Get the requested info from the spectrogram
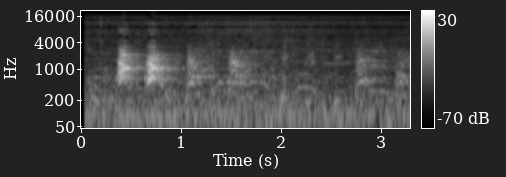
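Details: Shetland Sheepdog Yotsuba playing at the Doggies Island dog run on 1 September 2023, a hot late-summer day with shade and a cold spring-fed pond; two sharp, loud barks close together near the start, then faint softer yips over background noise.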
